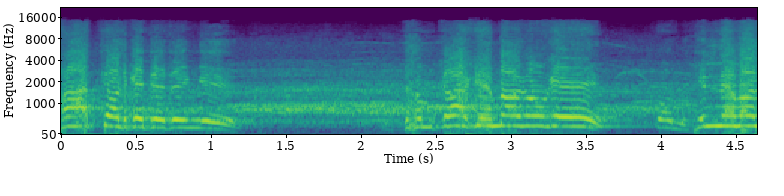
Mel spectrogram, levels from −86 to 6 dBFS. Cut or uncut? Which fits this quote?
uncut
